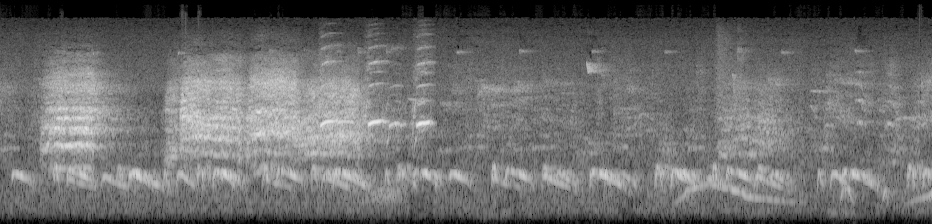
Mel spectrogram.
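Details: Pale-crested woodpecker, a male feeding on papaya, calls in a steady series of short downslurred notes, roughly two per second, with loud bursts of rustling and scraping during the first half.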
